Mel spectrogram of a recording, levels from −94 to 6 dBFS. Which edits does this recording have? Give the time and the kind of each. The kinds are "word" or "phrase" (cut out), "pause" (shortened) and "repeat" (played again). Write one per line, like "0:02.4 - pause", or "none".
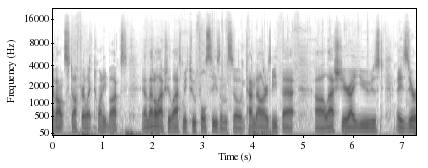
0:04.4 - phrase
